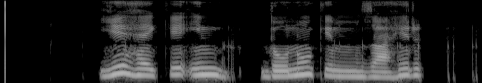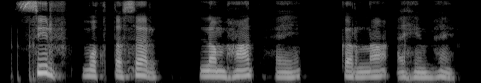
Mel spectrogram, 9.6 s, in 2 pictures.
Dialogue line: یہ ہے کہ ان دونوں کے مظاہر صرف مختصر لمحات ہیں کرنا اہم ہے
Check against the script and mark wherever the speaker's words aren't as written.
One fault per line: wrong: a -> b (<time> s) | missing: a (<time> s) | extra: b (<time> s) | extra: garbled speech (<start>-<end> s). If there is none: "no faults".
no faults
